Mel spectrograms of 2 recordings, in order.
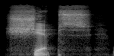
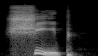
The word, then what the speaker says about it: ship: Obviously, idiomatic expressions that have to do with ships, which we now know are 20 meters and over. And please, let's pronounce that word. Ship. Ship. Es un e. Ship. Not sheep. Ship. Because a sheep is bah.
